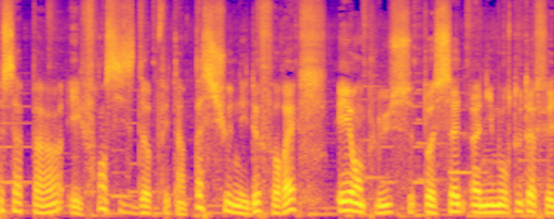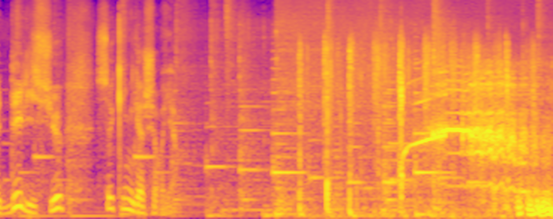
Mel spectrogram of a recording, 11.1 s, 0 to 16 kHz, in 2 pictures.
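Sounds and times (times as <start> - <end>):
speech: 0.0 - 7.5
horse hooves clopping in the Haut-Rhin, France: 8.3 - 11.0
horse neighing in the Haut-Rhin, France: 9.5 - 11.0.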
